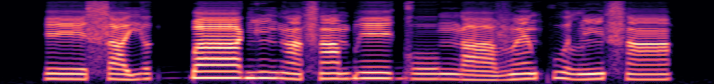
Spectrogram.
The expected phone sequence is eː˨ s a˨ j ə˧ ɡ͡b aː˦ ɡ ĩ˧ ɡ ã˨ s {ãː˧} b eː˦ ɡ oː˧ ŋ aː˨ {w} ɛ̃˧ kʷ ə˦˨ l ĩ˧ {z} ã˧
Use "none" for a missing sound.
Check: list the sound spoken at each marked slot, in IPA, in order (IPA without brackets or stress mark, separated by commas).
ã˧, v, s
